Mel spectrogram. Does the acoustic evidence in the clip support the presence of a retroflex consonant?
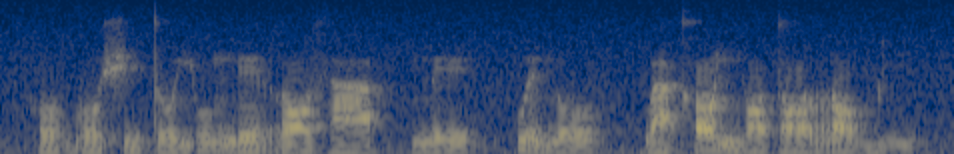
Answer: no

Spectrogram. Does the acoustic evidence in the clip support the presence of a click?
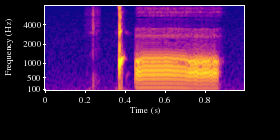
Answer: yes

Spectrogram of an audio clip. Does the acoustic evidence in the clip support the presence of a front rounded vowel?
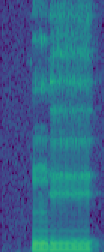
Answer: yes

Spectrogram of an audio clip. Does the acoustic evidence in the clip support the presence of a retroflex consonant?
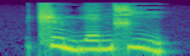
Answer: yes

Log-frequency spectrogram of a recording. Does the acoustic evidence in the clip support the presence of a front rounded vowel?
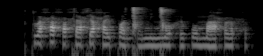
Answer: yes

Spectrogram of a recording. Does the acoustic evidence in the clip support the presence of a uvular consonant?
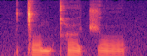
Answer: yes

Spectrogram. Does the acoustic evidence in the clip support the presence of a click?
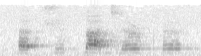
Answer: no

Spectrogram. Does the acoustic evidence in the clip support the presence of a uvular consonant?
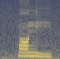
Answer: no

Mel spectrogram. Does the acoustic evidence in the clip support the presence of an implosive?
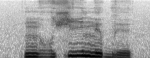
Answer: no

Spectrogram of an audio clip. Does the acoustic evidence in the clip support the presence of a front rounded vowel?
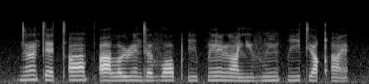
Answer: yes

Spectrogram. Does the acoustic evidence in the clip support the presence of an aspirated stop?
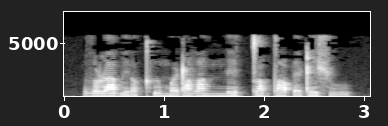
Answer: yes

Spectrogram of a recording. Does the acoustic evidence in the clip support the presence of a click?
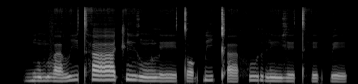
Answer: no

